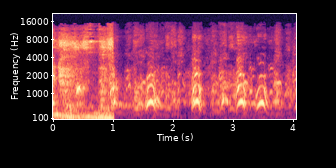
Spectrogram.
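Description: A dog whining, about six short rising-and-falling cries over three seconds, after a low rumble in the first second.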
